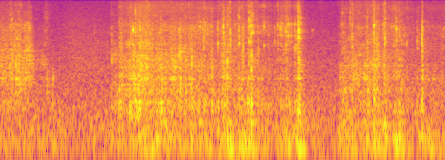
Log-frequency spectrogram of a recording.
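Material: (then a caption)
Cardboard. Two hands with long nails spread and rub a loose pile of small, thin cardboard jigsaw puzzle pieces on a wooden table. The pieces give off a dry, bright rustling and clicking shuffle, soft at first and then busier and louder, with quick crisp ticks scattered through it.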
